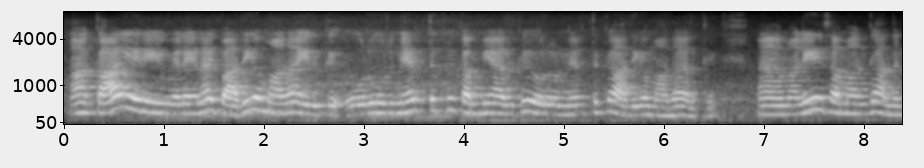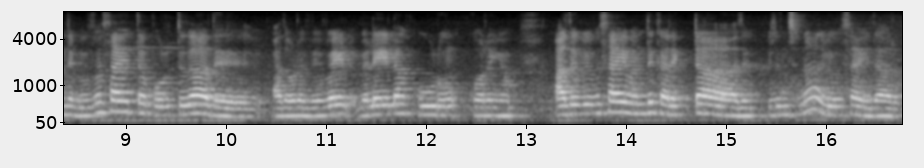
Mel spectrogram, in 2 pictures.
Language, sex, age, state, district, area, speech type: Tamil, female, 30-45, Tamil Nadu, Madurai, urban, spontaneous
